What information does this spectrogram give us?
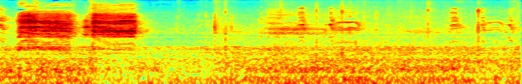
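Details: Captive pair of blue-throated macaws in an aviary on a quiet, fine day give two loud, harsh, raspy squawks about a second apart, followed by fainter scattered squawks and chatter from other birds.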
